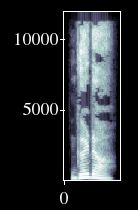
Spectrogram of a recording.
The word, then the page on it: ಗಡಾ: Kannada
